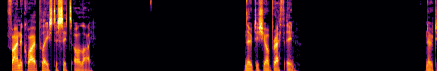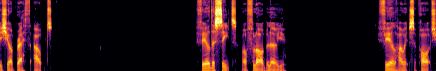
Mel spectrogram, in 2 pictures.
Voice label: Male voice; Calm down and take a minute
